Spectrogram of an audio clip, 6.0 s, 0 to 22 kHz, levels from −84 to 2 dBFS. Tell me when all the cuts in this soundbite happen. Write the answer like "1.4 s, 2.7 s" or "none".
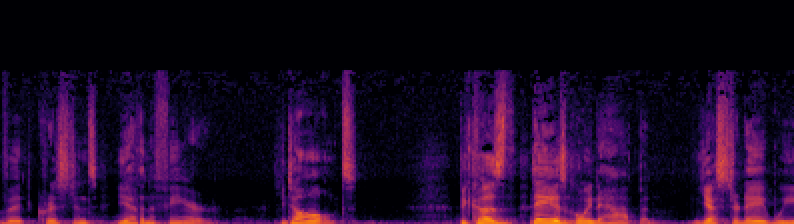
1.0 s, 2.1 s, 4.0 s

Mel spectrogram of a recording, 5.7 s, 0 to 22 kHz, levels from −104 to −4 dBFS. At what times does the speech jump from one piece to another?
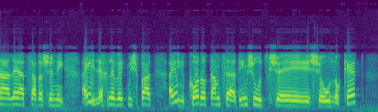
1.4 s, 2.7 s, 3.0 s, 4.0 s

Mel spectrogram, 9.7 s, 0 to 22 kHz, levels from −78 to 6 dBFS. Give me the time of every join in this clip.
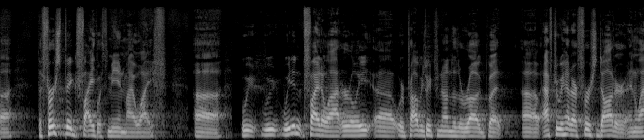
1.4 s, 3.5 s, 6.4 s

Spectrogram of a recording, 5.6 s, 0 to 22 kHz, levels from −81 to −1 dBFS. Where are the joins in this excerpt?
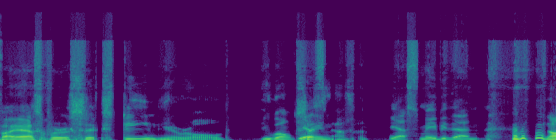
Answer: none

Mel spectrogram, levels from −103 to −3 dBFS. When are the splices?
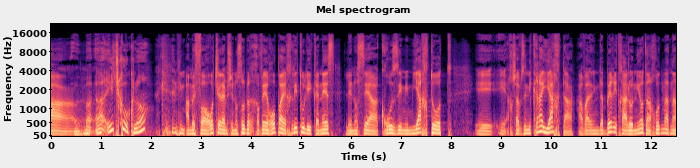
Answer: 2.7 s, 5.8 s, 10.5 s

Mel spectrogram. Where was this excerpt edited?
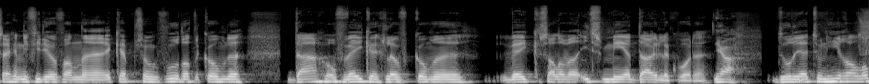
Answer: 1.9 s, 2.8 s, 7.6 s

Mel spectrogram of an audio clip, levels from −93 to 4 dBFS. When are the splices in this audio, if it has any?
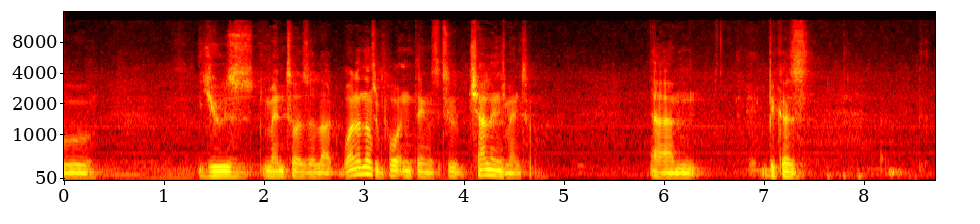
1.3 s, 3.1 s, 3.8 s, 4.4 s

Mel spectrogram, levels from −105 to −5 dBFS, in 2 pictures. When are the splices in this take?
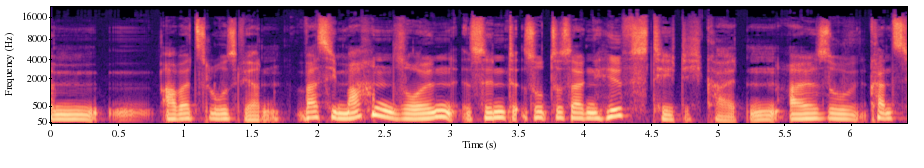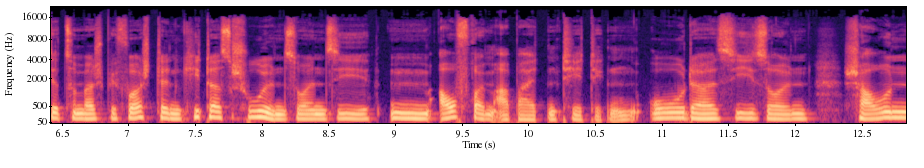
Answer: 1.4 s, 6.1 s, 7.8 s

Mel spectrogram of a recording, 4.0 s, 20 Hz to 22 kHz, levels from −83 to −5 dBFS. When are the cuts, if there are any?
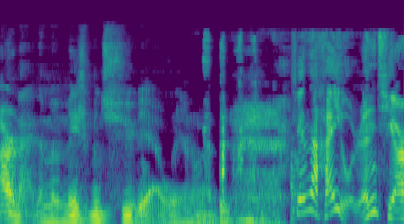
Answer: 2.2 s, 2.9 s

